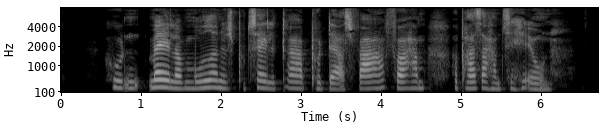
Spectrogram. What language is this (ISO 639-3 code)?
dan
